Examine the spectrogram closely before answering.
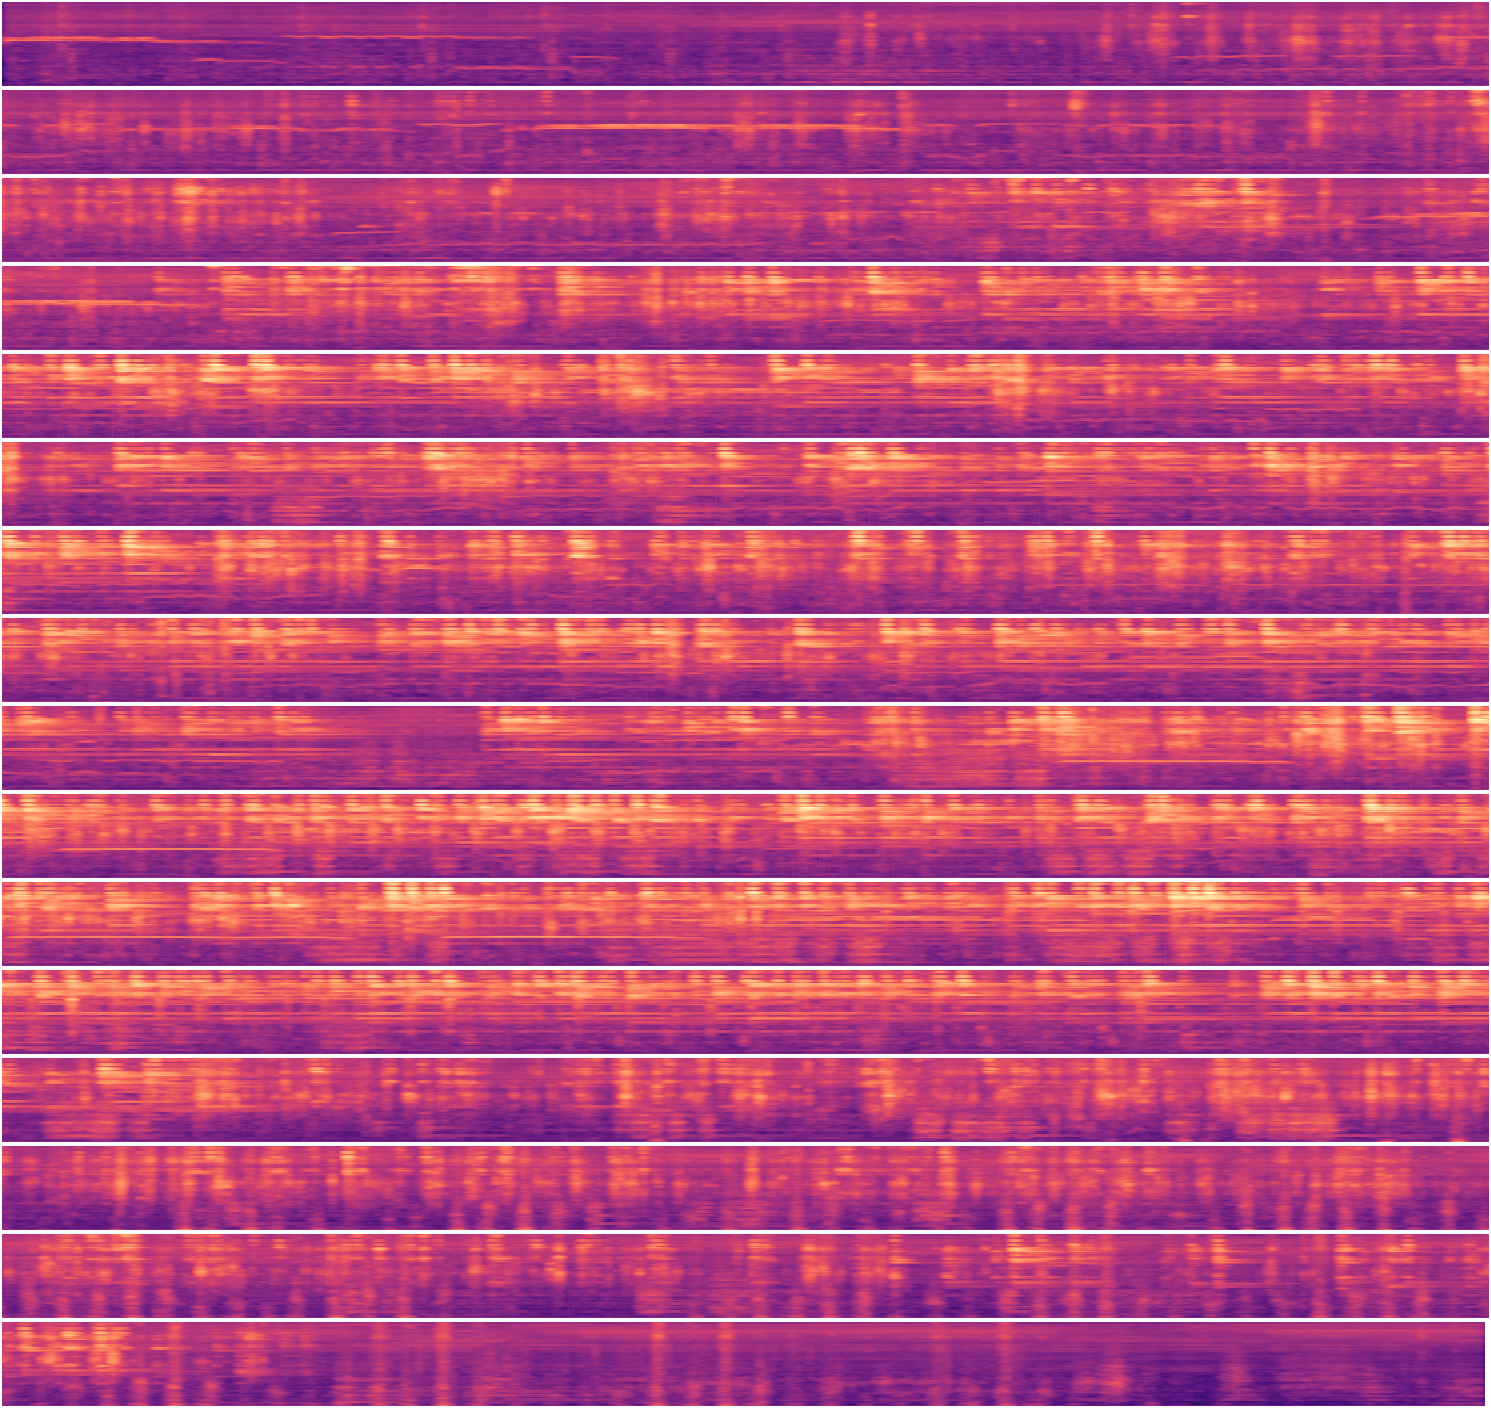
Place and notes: excerpt of KODAMA session in the woods north of La Pommerie
france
